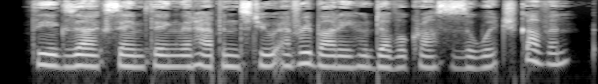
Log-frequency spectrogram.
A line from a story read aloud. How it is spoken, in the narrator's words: Ada said in a nonchalant tone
